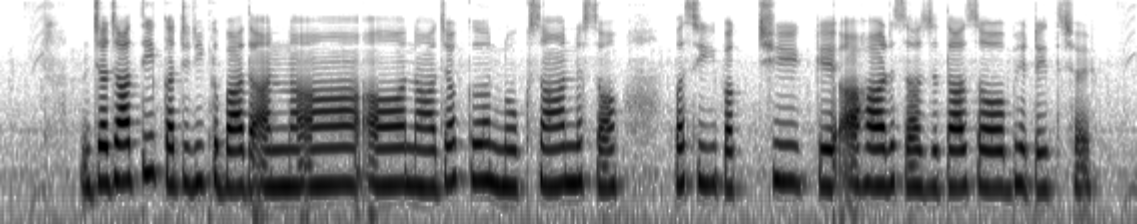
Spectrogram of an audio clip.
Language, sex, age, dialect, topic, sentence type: Maithili, female, 18-24, Southern/Standard, agriculture, statement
